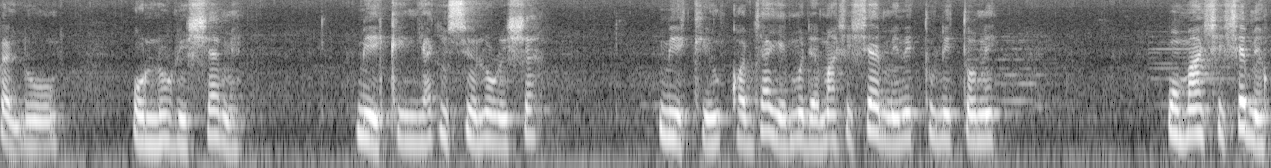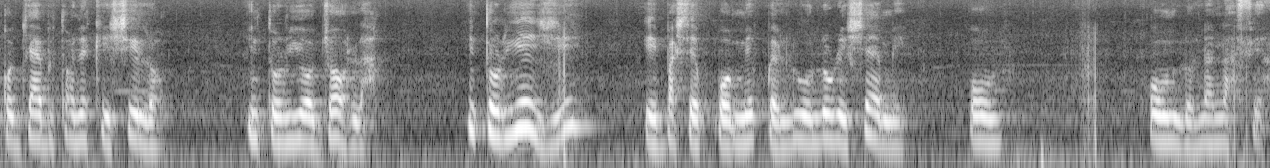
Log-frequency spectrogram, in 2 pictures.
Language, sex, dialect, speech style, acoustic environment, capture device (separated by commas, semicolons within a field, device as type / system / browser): Yoruba, female, Nigeria - Lagos Yoruba, relaxed; happy; focused, nature; silence, mobile / macOS / Safari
